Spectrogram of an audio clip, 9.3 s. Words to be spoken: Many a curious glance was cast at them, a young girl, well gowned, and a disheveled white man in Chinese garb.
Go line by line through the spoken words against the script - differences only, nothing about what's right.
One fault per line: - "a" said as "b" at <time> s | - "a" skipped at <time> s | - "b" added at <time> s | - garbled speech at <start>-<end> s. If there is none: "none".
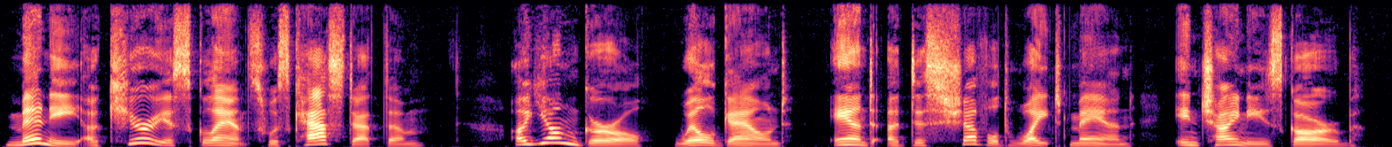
none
